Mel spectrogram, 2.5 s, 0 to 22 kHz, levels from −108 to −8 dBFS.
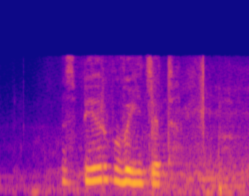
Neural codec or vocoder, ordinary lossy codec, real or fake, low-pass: codec, 16 kHz, 8 kbps, FunCodec, trained on Chinese and English, 25 frames a second; none; fake; none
